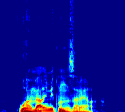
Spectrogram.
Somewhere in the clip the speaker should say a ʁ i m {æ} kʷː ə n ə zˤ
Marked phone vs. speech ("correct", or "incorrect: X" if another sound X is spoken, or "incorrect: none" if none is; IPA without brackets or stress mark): incorrect: i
